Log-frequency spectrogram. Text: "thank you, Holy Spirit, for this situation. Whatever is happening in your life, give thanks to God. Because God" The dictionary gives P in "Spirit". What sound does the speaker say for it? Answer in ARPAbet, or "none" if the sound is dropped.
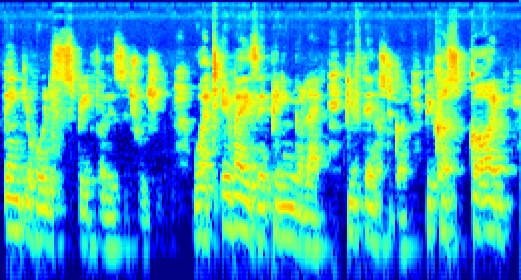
none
